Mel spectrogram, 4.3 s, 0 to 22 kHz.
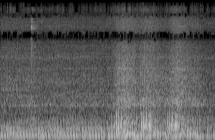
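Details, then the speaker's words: Rebuilt 2013 Yamaha YZ450F with a replacement head, through four heat cycles and idling to break in. Single-cylinder thump at a steady beat with some light clatter over it: a normal idle that sounds really good. "She's running really good. I've actually put it through 4 heat cycles already. Sounds really good though."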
